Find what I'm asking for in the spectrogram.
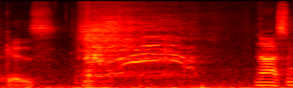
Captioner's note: awkward giggles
